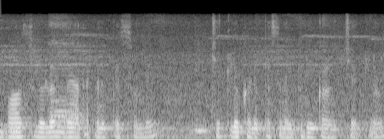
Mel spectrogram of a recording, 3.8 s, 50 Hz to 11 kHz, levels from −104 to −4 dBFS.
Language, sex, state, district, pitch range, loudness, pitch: Telugu, male, Andhra Pradesh, Srikakulam, 105-115 Hz, -20 LUFS, 105 Hz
